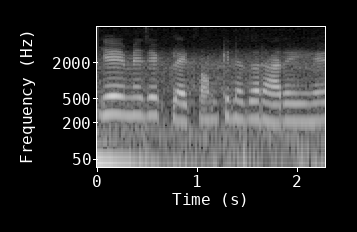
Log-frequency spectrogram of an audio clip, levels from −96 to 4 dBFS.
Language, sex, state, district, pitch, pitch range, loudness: Hindi, female, Uttar Pradesh, Varanasi, 230 Hz, 210-265 Hz, -28 LUFS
